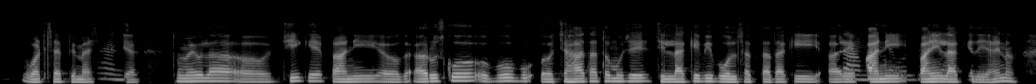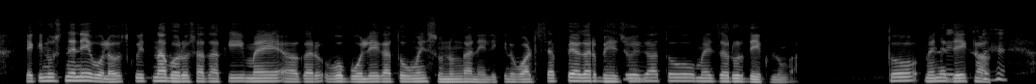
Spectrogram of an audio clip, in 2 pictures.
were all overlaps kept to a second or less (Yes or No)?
No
